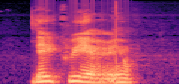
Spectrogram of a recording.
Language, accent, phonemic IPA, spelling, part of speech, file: French, Canada, /de.kɥi.ʁjɔ̃/, décuirions, verb, LL-Q150 (fra)-décuirions.wav
- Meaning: first-person plural conditional of décuire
